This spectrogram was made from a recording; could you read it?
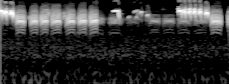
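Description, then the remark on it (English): Evening grosbeak calls: a rapid series of loud, high, buzzy chirps repeated in quick bursts, briefly thinning to a few softer notes before a fresh volley of calls, with no voices. “Evening grosbeaks are disappearing from backyard bird feeders, and no one knows quite why.”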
